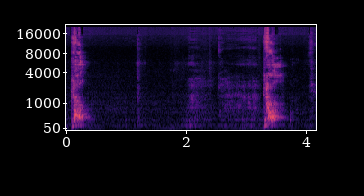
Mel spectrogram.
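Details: Patient with persistent intractable hiccups since December 2015, with breathing and choking spasms and erratic stomach sphincter control, cause undetermined, hiccups about every 3 seconds; two abrupt, sharp hiccups about three seconds apart.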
